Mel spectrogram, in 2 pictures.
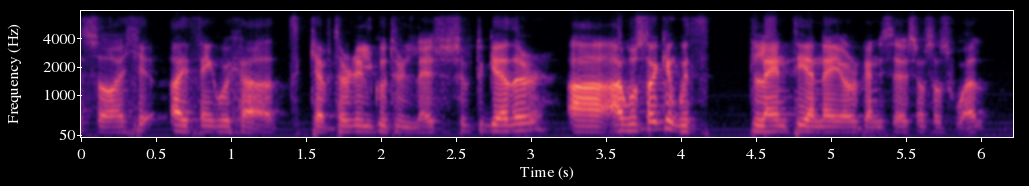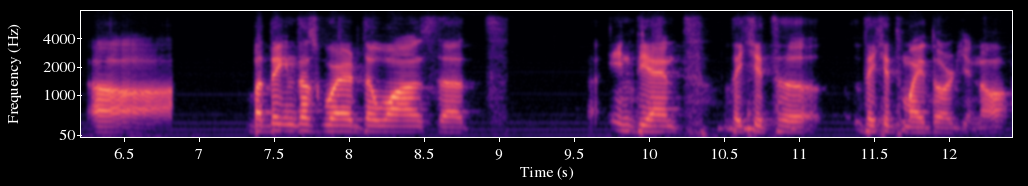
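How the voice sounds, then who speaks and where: Gravelly, bright-voiced man, halting speech. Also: medium pitch, lo-fi sound. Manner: halting, frequent "uh" fillers and restarts, non-native phrasing. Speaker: head coach, interview guest. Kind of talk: casual interview answers.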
